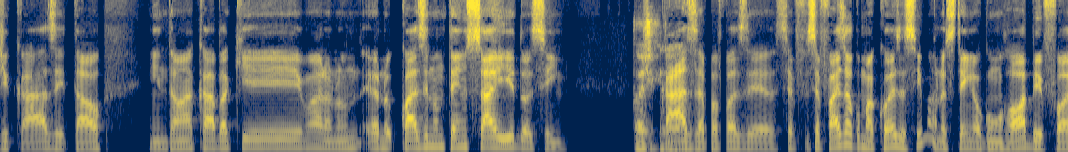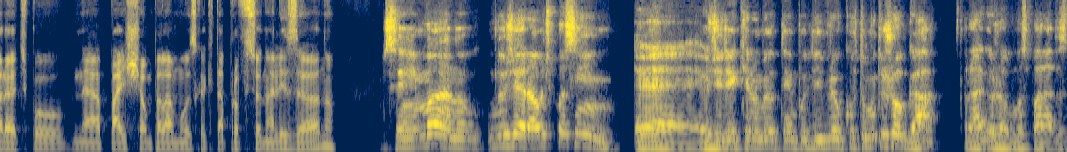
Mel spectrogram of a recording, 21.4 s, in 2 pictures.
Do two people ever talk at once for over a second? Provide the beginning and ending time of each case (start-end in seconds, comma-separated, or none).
none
